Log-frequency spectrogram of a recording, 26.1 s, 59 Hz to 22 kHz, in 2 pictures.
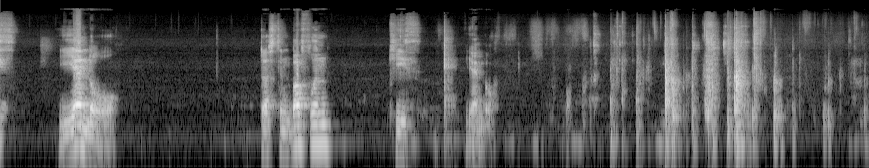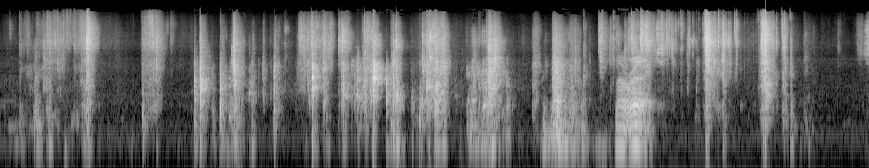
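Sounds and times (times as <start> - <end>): cardboard and plastic tearing: 8.8 - 12.0, 12.9 - 14.5, 15.2 - 25.1
boxes and cards set down: 8.8 - 12.5, 13.3 - 14.5, 15.2 - 21.9.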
